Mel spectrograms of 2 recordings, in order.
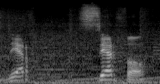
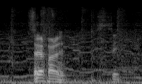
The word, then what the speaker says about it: Zerfall: Oh, the L sound at the end is not... It's different. Yeah, it's like German. It's, in English it will be a fall, right? But in German it's like a fall.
